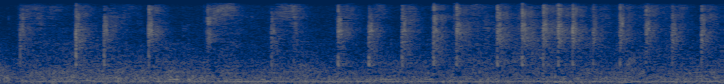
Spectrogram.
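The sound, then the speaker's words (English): Writing down a mathematical formula produces a faint, irregular patter of quick taps and strokes over a steady low hum. “So I explain it in a second. I just write it down first.”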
